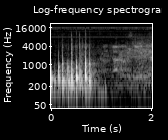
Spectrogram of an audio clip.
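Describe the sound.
Knocking on a door, a quick series of short, faint knocks in a fast rhythm, followed by quiet.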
